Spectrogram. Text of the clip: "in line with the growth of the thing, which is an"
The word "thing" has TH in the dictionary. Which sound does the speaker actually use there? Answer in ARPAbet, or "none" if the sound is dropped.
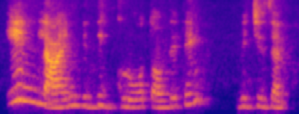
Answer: T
